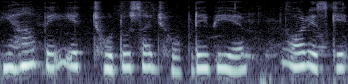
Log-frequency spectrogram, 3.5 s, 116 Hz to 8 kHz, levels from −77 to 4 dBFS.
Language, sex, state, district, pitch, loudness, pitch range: Hindi, female, Bihar, West Champaran, 265 Hz, -14 LUFS, 255-280 Hz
